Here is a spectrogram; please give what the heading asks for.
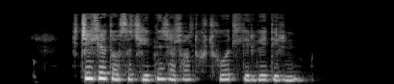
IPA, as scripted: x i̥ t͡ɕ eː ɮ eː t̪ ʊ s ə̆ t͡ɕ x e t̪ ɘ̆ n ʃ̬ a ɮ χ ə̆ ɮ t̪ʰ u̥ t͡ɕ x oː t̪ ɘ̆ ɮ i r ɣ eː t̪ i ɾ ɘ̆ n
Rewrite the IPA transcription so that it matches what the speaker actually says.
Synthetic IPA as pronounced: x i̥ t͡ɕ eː ɮ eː t̪ ʊ s ə̆ t͡ɕ x e t̪ ɘ̆ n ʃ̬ a ɮ ʁ ə̆ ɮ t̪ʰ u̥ t͡ɕ x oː t̪ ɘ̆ ɮ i r ɣ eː t̪ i ɾ ɘ̆ n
